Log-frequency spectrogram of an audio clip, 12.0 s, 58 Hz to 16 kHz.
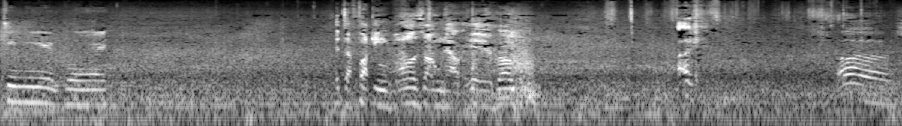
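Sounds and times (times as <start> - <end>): cars passing on road: 0.0 - 12.0.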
